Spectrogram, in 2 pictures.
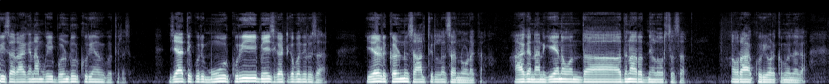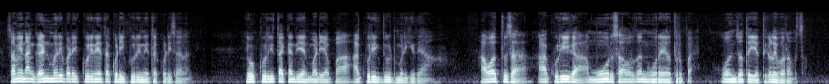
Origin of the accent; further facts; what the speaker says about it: Danayakanapura, Karnataka, India; Sir, ನಮ್ಮದು ಡಣಾಯಕನಪುರ sir.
